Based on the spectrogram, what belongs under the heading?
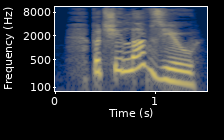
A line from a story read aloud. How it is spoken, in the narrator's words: Alice cried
